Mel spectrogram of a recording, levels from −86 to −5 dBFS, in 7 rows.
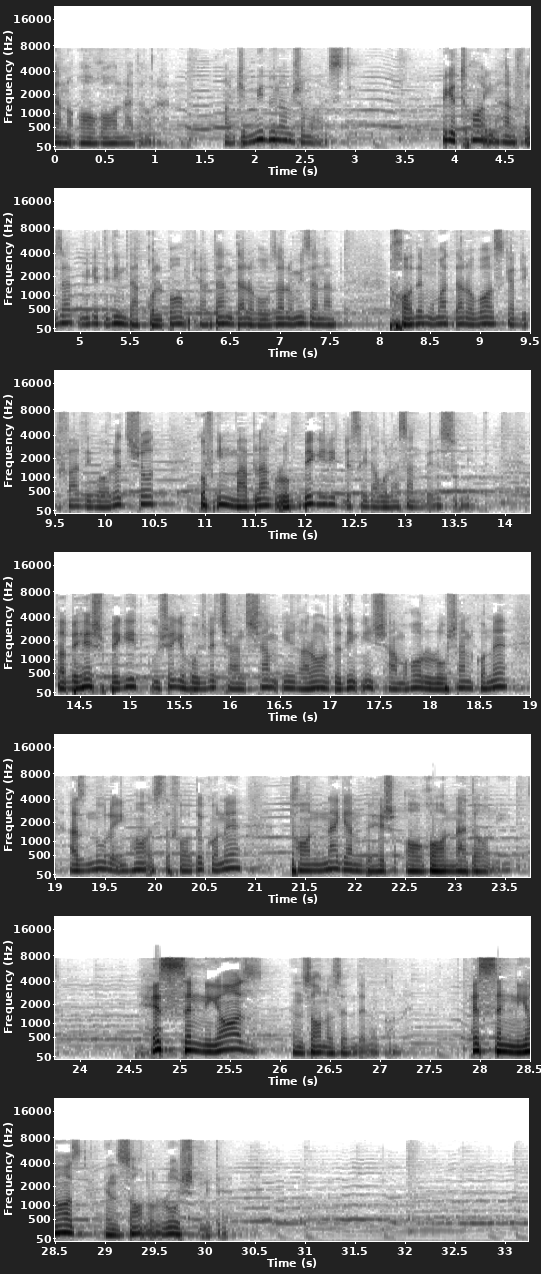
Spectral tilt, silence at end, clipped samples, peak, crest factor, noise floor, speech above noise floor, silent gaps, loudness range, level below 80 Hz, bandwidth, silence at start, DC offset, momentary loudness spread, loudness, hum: -5 dB/octave; 0 s; under 0.1%; 0 dBFS; 20 dB; -44 dBFS; 25 dB; none; 7 LU; -44 dBFS; 8 kHz; 0 s; under 0.1%; 23 LU; -19 LUFS; none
